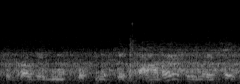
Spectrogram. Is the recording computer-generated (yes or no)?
yes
